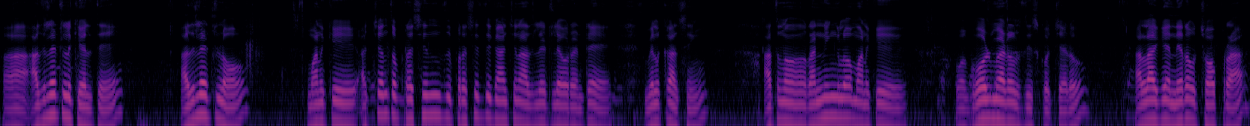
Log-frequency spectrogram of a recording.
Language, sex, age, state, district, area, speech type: Telugu, male, 30-45, Andhra Pradesh, Bapatla, urban, spontaneous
